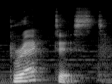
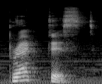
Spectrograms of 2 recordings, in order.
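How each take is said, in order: The two takes are said the same way.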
